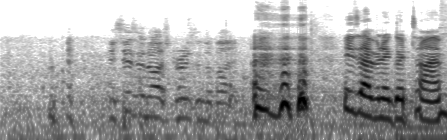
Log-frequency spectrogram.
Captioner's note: laughs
